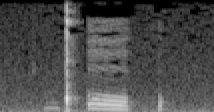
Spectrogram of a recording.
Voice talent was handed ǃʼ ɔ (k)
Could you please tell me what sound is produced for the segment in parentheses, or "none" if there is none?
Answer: k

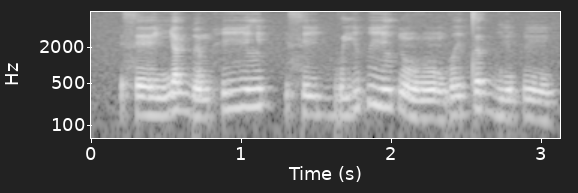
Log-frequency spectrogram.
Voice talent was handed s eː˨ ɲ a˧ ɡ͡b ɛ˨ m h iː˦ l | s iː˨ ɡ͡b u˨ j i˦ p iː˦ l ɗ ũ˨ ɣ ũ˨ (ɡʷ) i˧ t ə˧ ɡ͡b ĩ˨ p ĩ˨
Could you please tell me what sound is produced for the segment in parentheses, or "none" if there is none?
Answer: ɡʷ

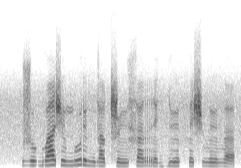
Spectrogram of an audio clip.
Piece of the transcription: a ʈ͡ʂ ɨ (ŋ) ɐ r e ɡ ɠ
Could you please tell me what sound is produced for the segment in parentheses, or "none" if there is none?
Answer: x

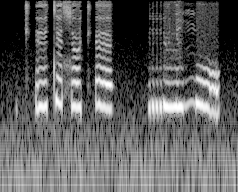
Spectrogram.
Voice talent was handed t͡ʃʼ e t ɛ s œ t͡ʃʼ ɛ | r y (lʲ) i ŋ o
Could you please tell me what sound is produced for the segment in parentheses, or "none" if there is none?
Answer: l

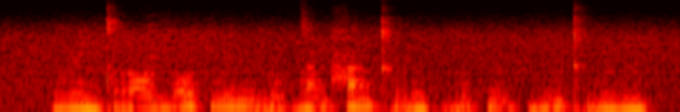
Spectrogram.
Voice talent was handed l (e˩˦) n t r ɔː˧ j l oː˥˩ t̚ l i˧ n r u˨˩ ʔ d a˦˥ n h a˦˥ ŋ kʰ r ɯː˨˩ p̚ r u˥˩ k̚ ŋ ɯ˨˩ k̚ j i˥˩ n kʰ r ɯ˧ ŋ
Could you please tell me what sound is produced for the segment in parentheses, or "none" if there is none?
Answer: e˩˦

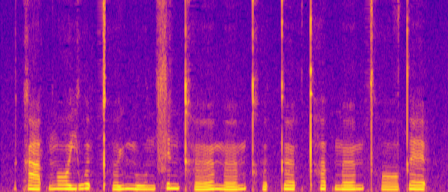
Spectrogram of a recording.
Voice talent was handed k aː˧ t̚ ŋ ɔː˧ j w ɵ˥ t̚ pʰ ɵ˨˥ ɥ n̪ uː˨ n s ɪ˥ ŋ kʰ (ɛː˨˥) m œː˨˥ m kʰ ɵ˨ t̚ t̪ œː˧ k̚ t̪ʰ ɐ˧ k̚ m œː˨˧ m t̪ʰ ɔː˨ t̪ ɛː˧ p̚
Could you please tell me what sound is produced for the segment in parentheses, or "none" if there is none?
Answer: œː˨˥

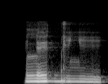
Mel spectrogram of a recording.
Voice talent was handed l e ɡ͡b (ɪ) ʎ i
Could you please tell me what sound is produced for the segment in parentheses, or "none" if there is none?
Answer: i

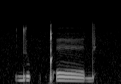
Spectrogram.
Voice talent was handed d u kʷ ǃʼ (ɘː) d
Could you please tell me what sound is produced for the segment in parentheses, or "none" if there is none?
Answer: ɘː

